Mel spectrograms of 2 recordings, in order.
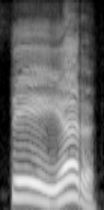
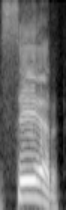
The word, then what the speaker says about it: share: लेकिन अगर हम लोग शब्दों की बात करें, स्पेलिंग की बात करें, तो इसी ARE को जब आप ऐड करते हैं SH के साथ, SHARE, तो उच्चारण देखिए क्या हो रहा है, सेयर।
